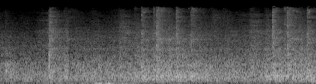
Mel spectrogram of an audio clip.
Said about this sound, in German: Ich kenne die New Yorker U-Bahn eigentlich nur so. Laut, meist viel zu kalt klimatisiert und innen und außen metallisch glänzend.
